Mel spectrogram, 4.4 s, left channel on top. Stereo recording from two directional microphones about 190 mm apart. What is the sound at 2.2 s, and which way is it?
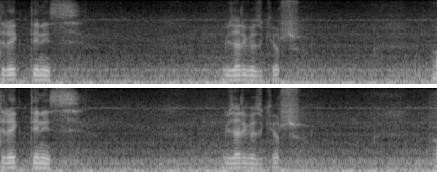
Speech, 15° left (ahead or behind).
